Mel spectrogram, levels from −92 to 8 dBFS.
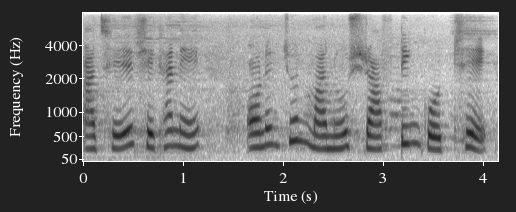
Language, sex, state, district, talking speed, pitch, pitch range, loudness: Bengali, female, West Bengal, Cooch Behar, 85 wpm, 285 Hz, 260-315 Hz, -16 LUFS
